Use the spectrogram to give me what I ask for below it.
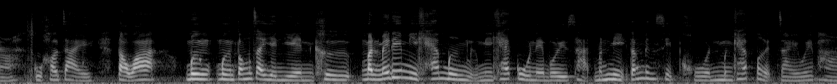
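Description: From 5.11 to 6.73 s, channel delay causes comb filtering: one channel lags by a couple of samples, so summing cancels highs. The sound turns dull, and a spectrogram shows a notch near 10 kHz.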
